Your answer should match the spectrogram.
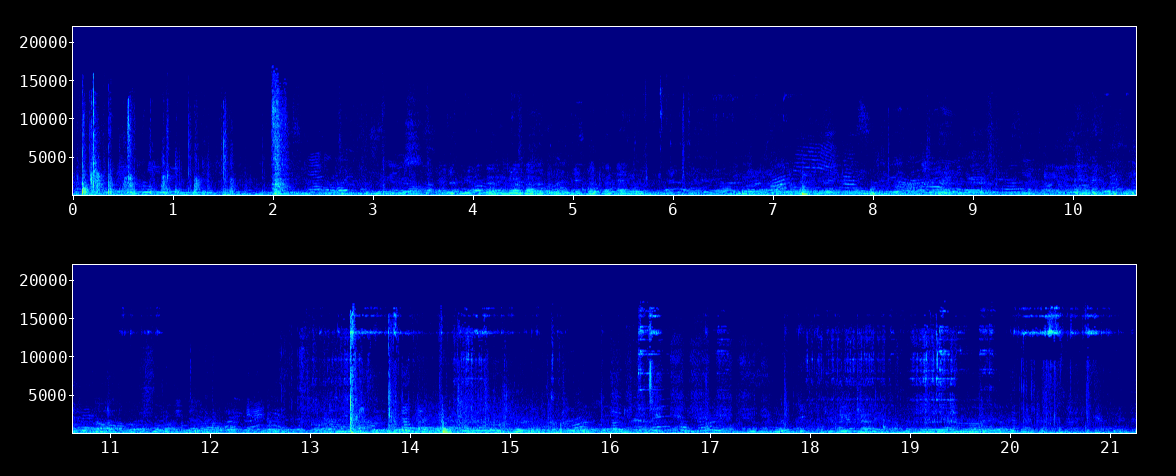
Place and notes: Timegun at the Roundhouse, Fremantle
Timegun sounding at the Roundhouse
